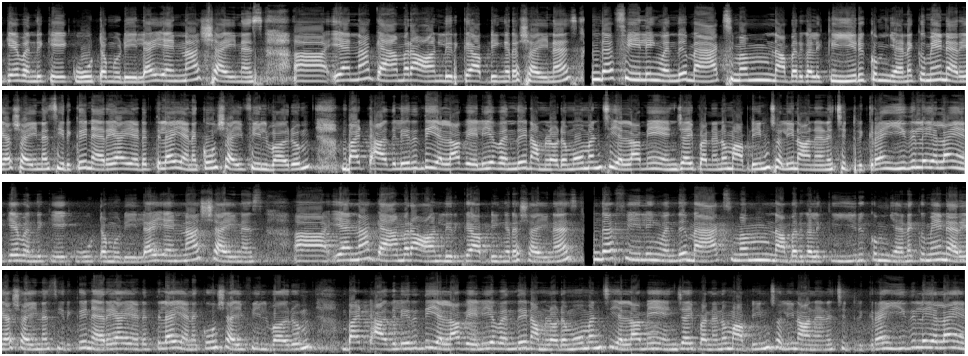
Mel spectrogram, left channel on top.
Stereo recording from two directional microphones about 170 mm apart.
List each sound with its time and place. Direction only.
0.1 s a woman's voice: 50° left (ahead or behind)
7.7 s a woman's voice: 50° left (ahead or behind)
18.3 s a sound: 45° left (ahead or behind)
